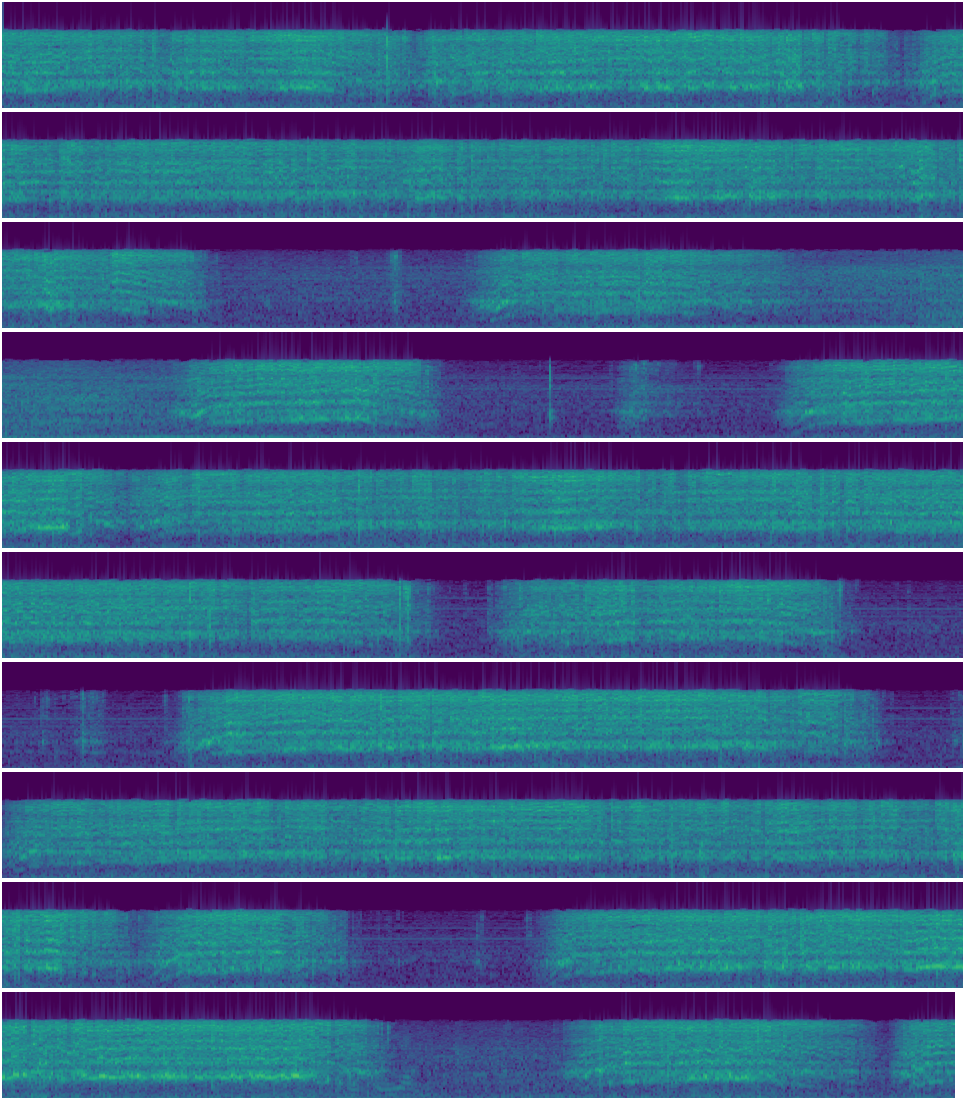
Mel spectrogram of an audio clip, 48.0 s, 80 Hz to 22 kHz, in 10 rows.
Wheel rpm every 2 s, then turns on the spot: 190, 170, 170, 230, 210, 40, 70, 50, 60, 130, 210, 220, 180, 130, 50, 200, 130, 210, 220, 130, 90, 210, 110, 100.
10-12 16-18 26-28 44-46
